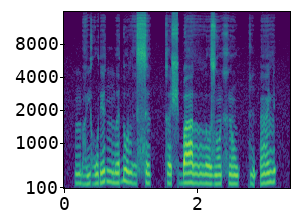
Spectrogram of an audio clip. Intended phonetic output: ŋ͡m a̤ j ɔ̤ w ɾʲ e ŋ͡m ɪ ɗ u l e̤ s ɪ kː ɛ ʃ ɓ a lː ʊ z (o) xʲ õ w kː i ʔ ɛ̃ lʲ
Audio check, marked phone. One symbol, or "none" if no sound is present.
õ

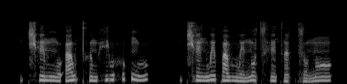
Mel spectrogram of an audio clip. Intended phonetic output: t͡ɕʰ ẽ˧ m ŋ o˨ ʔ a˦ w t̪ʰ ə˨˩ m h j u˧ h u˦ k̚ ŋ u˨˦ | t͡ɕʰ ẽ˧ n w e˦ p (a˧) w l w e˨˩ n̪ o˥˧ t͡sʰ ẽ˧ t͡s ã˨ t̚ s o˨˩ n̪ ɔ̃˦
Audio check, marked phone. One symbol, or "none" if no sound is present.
a˧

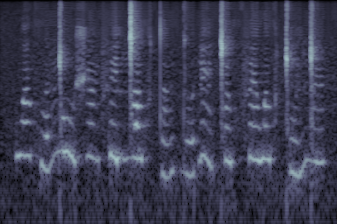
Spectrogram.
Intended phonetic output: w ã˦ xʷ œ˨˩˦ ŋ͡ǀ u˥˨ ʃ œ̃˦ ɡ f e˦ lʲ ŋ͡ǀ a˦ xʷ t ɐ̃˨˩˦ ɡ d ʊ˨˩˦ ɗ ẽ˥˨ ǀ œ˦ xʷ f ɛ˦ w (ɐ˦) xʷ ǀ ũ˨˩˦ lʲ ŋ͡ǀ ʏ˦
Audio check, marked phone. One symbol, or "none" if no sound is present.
ɐ˦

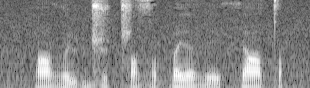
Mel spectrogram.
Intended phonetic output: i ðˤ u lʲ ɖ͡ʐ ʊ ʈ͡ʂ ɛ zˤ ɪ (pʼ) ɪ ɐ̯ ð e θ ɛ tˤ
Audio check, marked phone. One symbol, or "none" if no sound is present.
p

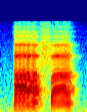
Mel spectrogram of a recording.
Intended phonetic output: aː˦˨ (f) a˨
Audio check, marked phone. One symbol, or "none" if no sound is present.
f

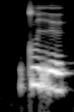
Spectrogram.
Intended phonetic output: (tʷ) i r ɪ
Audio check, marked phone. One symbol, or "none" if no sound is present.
tʷ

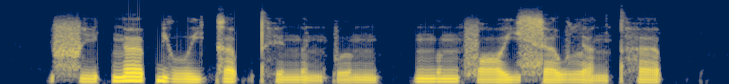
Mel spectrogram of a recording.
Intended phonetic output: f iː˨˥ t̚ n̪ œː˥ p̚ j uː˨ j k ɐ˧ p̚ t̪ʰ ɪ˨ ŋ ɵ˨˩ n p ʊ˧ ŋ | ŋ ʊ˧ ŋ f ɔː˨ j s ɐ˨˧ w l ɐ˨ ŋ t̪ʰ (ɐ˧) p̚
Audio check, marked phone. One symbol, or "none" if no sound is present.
ɐ˧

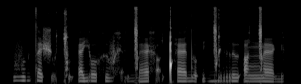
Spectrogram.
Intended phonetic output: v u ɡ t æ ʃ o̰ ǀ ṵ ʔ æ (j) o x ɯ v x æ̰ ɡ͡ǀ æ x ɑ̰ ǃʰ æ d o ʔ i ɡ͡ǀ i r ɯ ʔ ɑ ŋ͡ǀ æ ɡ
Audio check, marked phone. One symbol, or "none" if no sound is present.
j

